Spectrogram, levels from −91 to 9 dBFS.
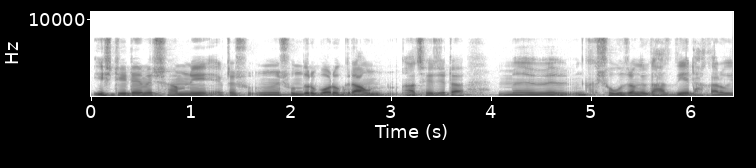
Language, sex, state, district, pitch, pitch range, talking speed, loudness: Bengali, male, West Bengal, Malda, 125 Hz, 110-140 Hz, 185 wpm, -25 LUFS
